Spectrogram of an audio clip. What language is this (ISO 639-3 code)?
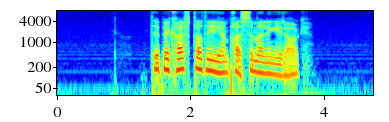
nor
